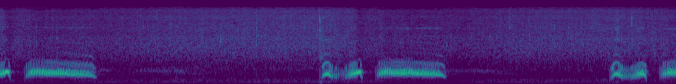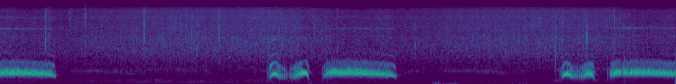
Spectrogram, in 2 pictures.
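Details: Zebra dove singing as a decoy to attract wild doves, repeating a phrase about every two and a half seconds: two quick clipped notes, then a long purring rolled coo.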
